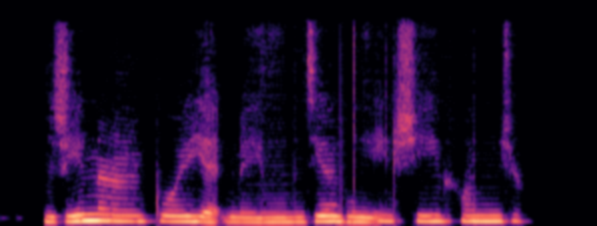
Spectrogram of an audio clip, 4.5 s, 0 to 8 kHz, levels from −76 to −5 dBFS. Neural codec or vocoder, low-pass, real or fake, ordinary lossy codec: codec, 16 kHz, 0.5 kbps, X-Codec, HuBERT features, trained on balanced general audio; 7.2 kHz; fake; MP3, 48 kbps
